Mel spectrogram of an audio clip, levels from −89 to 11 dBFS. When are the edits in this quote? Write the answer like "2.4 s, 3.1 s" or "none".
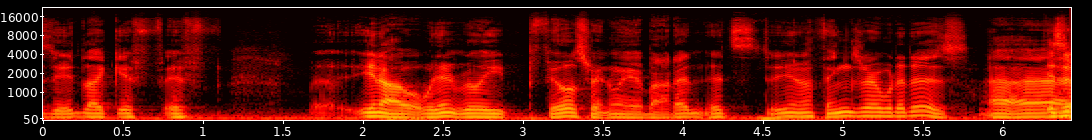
none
